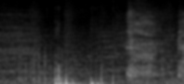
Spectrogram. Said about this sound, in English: Cough. All yeah, right. This is a fucking asthma.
